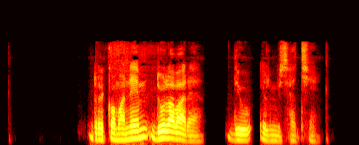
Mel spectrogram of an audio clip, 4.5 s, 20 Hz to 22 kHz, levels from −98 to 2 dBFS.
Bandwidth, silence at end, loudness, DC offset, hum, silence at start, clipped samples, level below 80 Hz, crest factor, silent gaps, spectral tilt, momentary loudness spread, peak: 8 kHz; 0.55 s; -18 LUFS; under 0.1%; none; 1.1 s; under 0.1%; -60 dBFS; 20 dB; 2.58-2.80 s, 3.19-3.24 s; -6.5 dB/octave; 17 LU; 0 dBFS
